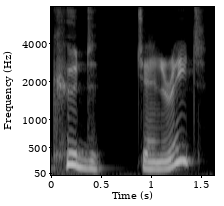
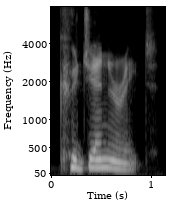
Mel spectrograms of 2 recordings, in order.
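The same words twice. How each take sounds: First: The D in 'could' is fully released. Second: The D in 'could' is nearly dropped. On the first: "rather than could generate" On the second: "we can say could generate"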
